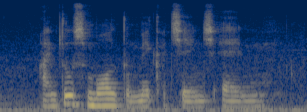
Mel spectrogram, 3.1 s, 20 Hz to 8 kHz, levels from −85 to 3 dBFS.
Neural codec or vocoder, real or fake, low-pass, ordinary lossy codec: none; real; 7.2 kHz; none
